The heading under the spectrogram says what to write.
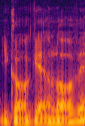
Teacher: We miss out the final T. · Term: glottal stop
